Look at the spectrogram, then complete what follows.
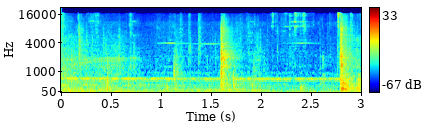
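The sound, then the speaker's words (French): The door of a house being opened: two short, sharp clunks about a second apart, over a quiet background with a faint steady hum and no voices. “Francis ouvre la porte.”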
